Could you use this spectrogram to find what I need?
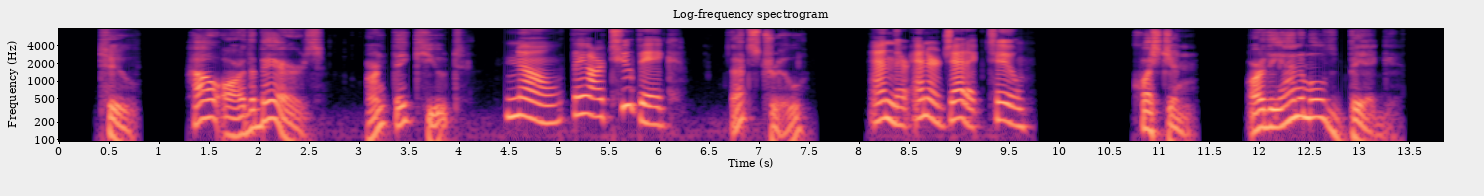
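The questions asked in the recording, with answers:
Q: Are the animals big?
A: Yes, they are.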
